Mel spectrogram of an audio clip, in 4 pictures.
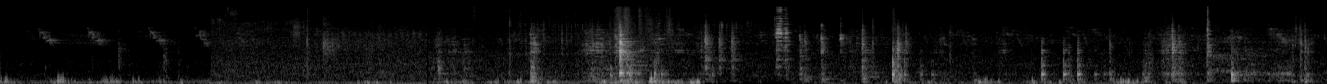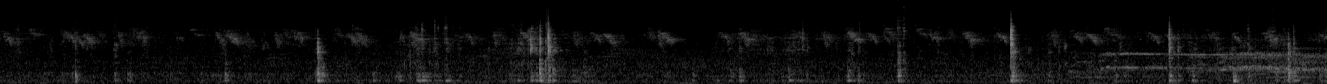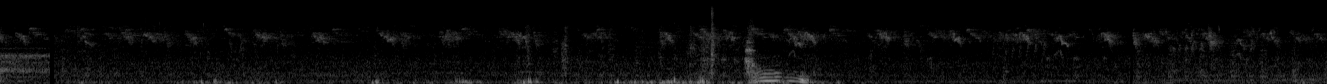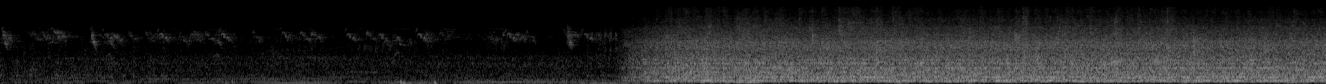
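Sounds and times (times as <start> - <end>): birds chirping: 0.0 - 53.0.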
